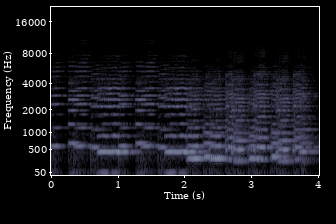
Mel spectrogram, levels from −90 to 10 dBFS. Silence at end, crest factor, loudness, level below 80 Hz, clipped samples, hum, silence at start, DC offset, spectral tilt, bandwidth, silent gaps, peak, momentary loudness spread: 0 s; 14 dB; -45 LUFS; -66 dBFS; under 0.1%; none; 0 s; under 0.1%; -3 dB/octave; 14.5 kHz; none; -32 dBFS; 5 LU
